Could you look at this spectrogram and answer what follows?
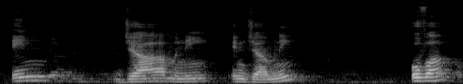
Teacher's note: जर्मनी में हमने आर की साउंड लानी ही नहीं है। इन जर्मनी, इन जर्मनी, ओवा, एंडिंग आर नहीं पढ़ना, ओवा, ओके।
